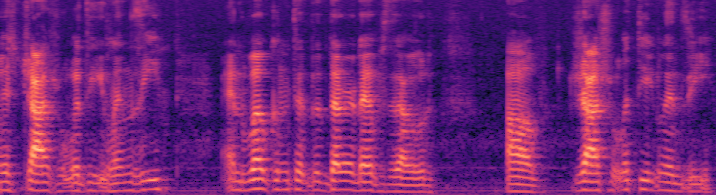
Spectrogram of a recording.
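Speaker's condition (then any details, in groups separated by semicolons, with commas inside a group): Cerebral palsy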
